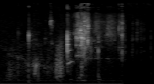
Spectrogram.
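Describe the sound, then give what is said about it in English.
Quiet wet mouth noises of someone sipping water, a few slurping clicks and a soft gulp over about two seconds, with no talking. “It is, excuse me, take a sip of water.”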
